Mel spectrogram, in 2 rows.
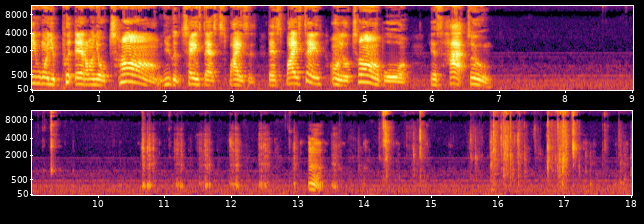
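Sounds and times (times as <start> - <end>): crunching tortilla chips: 10.5 - 18.0
person humming: 13.2 - 13.4.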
